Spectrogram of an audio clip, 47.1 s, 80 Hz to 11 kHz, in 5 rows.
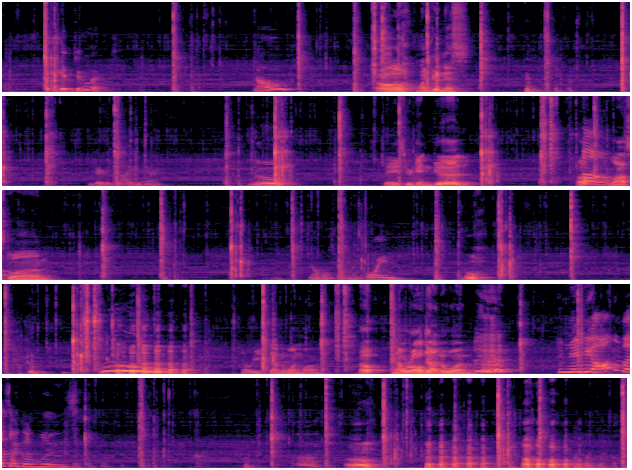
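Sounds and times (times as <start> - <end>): small motor whirring: 0.0 - 47.0
person exclaiming: 5.6 - 6.3, 18.0 - 18.8, 25.7 - 26.2, 29.6 - 31.1, 33.6 - 34.0, 35.3 - 35.9, 41.3 - 43.4
plastic clacks: 16.6 - 18.6, 21.2 - 27.6, 31.0 - 34.2, 43.4 - 46.0.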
